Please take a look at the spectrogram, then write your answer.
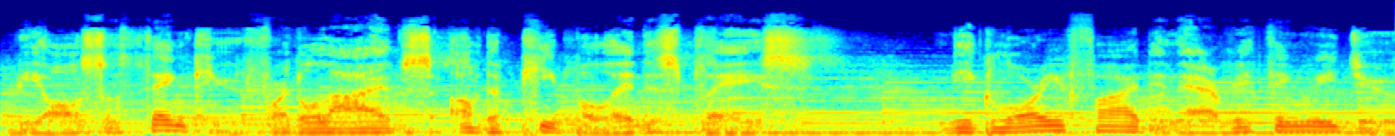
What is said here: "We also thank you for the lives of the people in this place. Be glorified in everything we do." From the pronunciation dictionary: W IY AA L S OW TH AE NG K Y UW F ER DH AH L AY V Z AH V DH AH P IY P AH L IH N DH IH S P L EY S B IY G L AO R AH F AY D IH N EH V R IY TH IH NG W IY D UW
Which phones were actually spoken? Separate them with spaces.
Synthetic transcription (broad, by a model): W IY AA L S OW TH AE NG K Y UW F ER DH AH L AY V Z AH V DH AH P IY P AH L IH N DH IH S P L EY S B IY G L AO R AH F AY D IH N EH V R IY TH IH NG W IY D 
